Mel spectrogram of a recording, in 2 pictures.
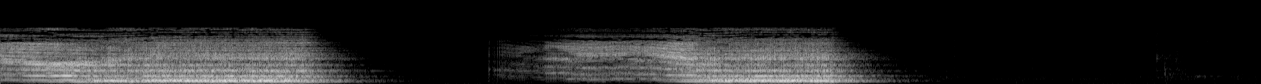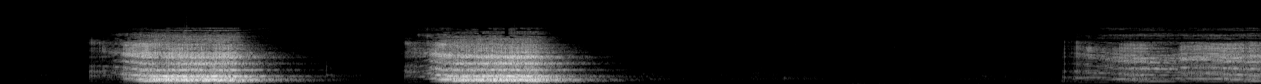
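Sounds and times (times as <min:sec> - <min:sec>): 
two red deer stags of equal strength roaring during a parallel march: 0:00.0 - 0:03.7, 0:05.2 - 0:09.0, 0:13.5 - 0:15.6, 0:16.7 - 0:18.7, 0:23.3 - 0:25.2.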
